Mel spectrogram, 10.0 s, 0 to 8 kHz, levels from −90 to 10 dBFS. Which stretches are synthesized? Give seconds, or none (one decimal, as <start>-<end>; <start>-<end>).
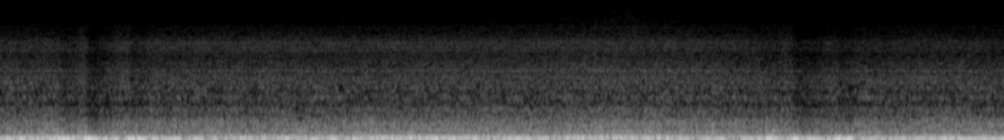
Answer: none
